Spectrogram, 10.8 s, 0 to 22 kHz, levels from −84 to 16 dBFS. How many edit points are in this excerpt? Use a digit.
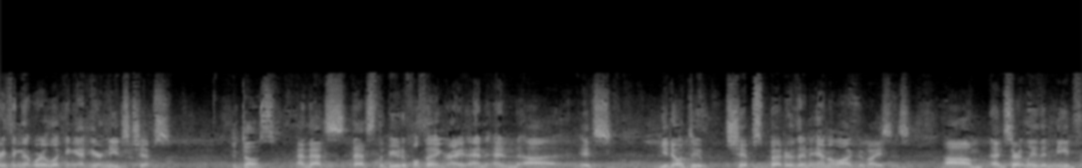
0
